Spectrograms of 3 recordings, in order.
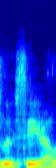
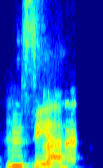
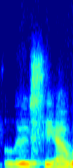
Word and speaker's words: Lucia: And the correct pronunciation is Lucia, like you said. – Lucia. – It's great to see that someone got that right. Most people I hear are like Lucia, which is understandable, but it's Lucia.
